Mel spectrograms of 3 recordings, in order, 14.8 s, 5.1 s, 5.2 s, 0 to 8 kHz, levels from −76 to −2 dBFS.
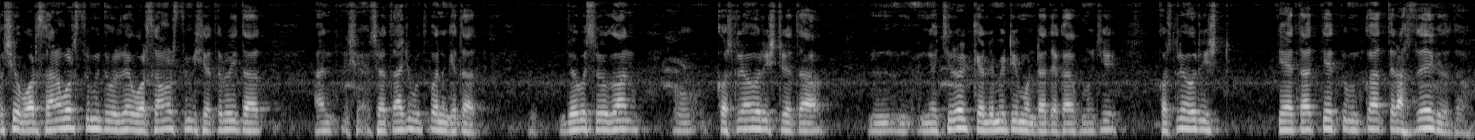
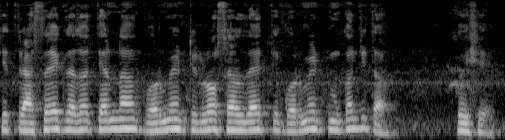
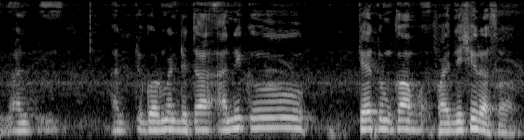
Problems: constant background noise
